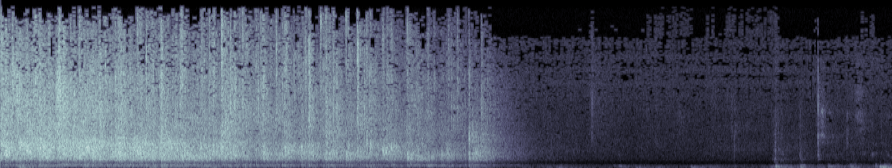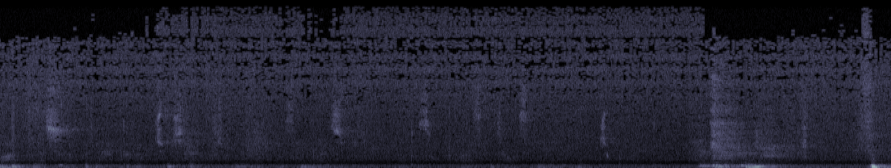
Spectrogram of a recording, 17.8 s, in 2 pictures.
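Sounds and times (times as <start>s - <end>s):
welcoming applause: 0.0s - 5.3s.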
